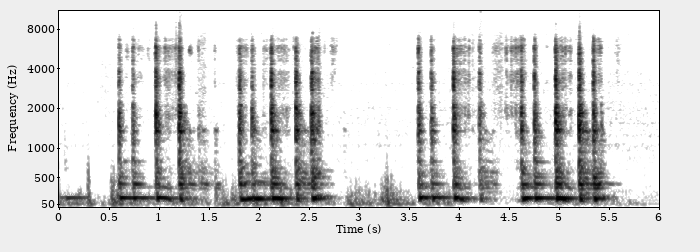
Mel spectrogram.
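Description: Talking drum struck with a curved stick, played as four short phrases of quick strokes at a fairly steady low pitch, with short pauses between them.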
